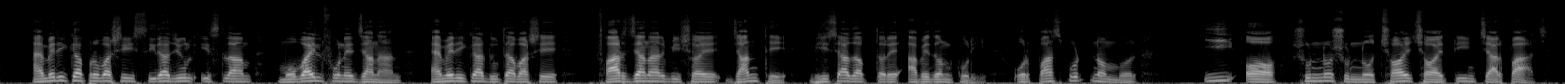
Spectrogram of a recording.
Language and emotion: Bengali, neutral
